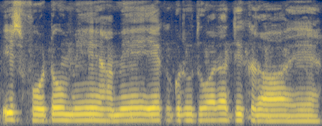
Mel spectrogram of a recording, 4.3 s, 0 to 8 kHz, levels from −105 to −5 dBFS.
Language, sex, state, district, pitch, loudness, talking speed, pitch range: Hindi, male, Uttar Pradesh, Shamli, 145 Hz, -16 LUFS, 125 wpm, 135-145 Hz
